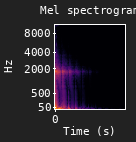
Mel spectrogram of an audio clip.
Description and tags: alien phaser.R
sounds like a phaser noise, or something an alien would use.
